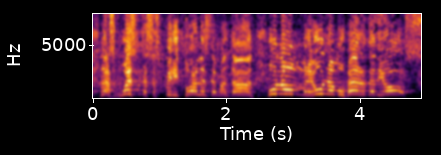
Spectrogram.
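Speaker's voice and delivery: loud, rising sermon climax; fiery preaching. Acted. Pastor rousing the church to courage, at full force. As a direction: preach it out, building to a roar.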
